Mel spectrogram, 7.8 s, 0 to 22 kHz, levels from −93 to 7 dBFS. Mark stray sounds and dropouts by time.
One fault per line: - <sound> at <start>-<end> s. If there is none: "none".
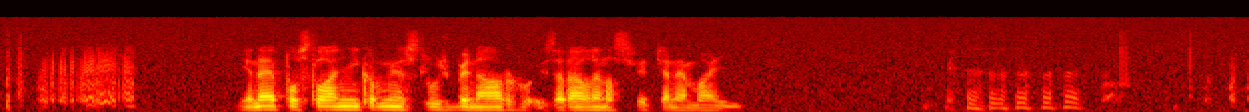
- laugh at 5.8-6.8 s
